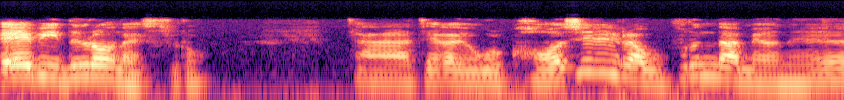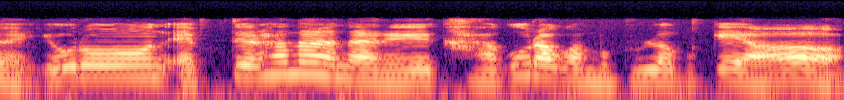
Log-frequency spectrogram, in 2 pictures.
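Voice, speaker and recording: Amid audible room echo, a woman speaks at a fairly slow pace with lively intonation. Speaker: smartphone class instructor. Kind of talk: lecture. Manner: slow, patient explaining.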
